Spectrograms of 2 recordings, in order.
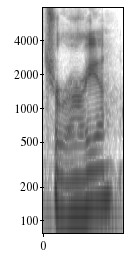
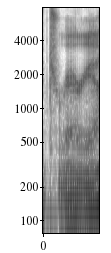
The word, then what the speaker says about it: Terraria: So there was a crossover with Terraria, or Terraria, however you prefer to pronounce it, where you could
